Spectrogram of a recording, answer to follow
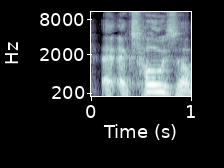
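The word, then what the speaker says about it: Xhosa: i actually went online ex hosa but you're supposed to say it like with that click of your tongue and and i can't do it but it it's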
